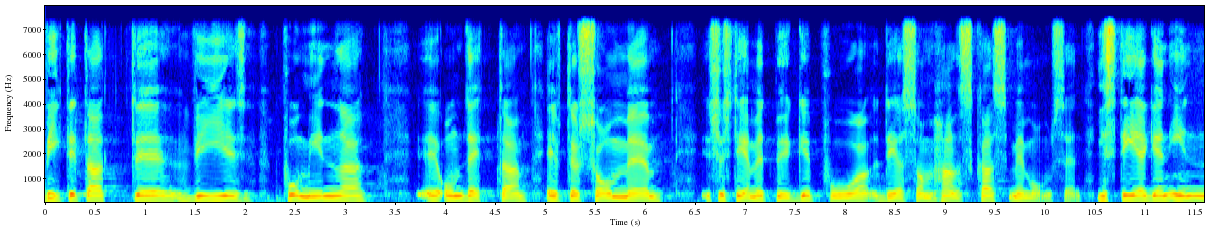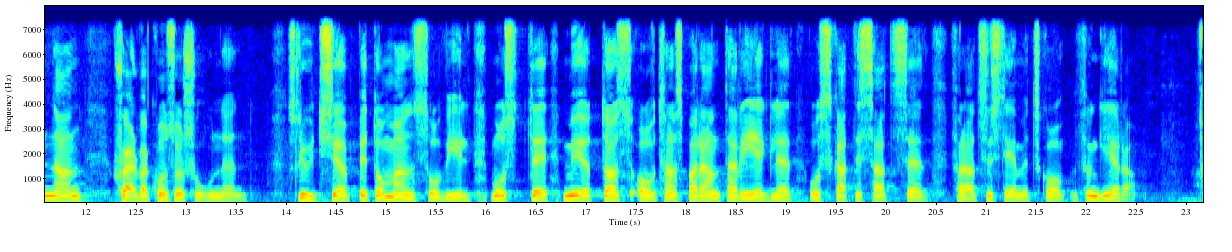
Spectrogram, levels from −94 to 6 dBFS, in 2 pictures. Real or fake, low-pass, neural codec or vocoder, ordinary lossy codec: real; 7.2 kHz; none; none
